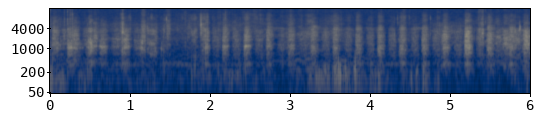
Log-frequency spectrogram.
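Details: German Shepherd enjoying a beautiful day outdoors, one of two: quick, breathy panting repeated about four times per second, steady and rhythmic throughout.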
